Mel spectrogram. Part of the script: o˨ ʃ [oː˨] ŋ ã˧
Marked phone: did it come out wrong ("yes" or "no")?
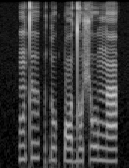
yes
